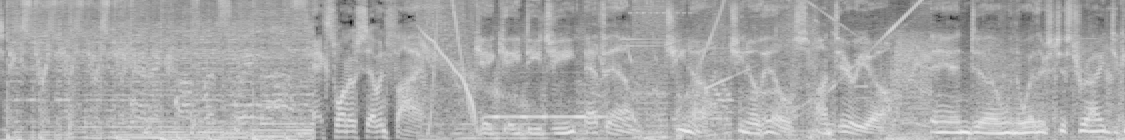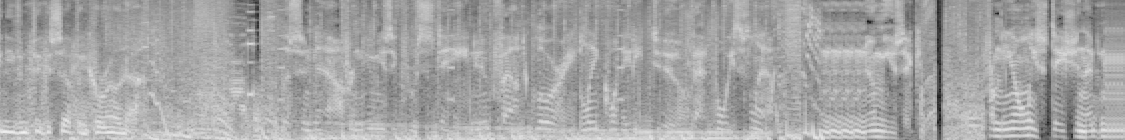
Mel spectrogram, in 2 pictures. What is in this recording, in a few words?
ALT-ROCK Radio; radio's bygone eras ('91-'99)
